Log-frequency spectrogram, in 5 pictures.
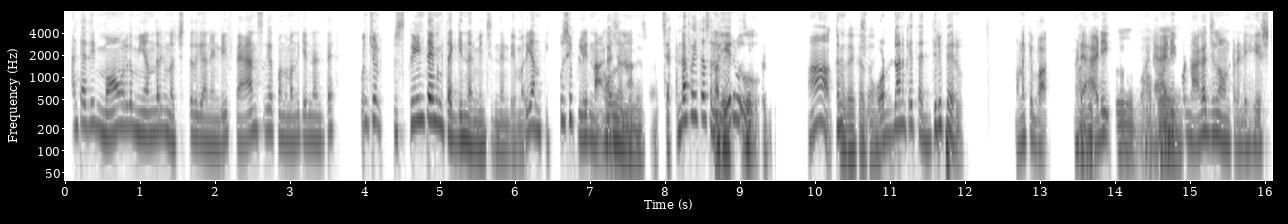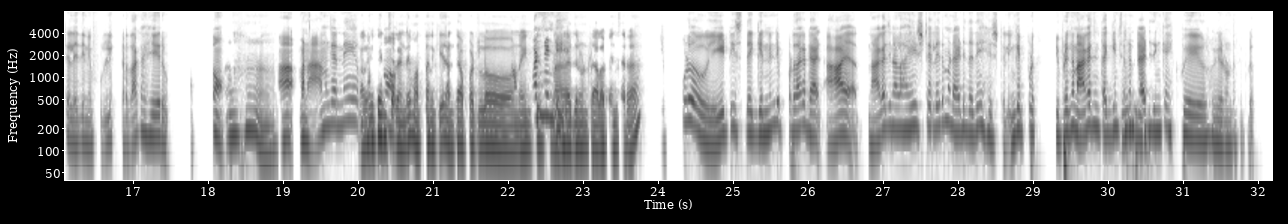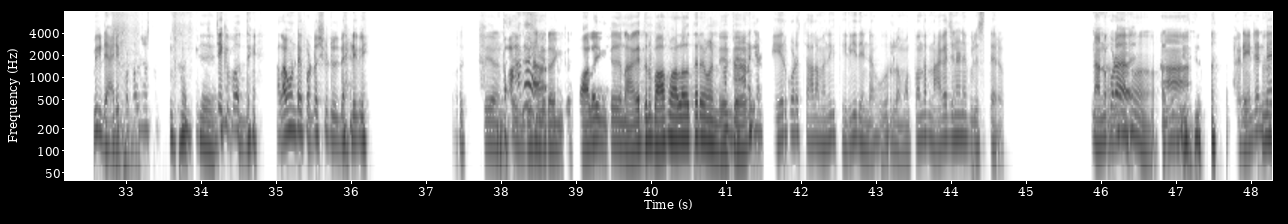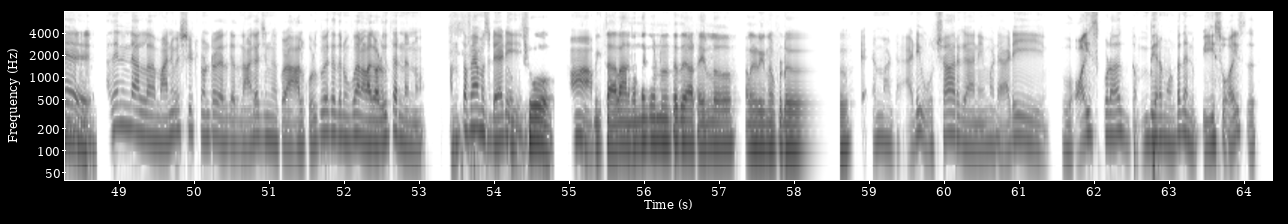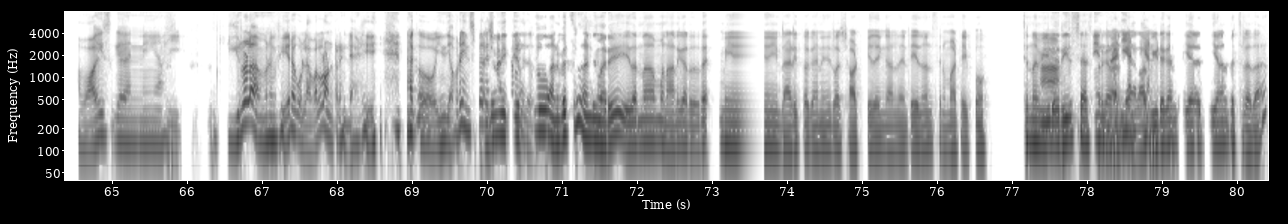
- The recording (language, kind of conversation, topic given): Telugu, podcast, కుటుంబంగా కలిసి సినిమాలకు వెళ్లిన మధుర జ్ఞాపకాలు మీకు ఏమైనా ఉన్నాయా?
- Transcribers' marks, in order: in English: "ఫాన్స్‌గా"; in English: "స్క్రీన్ టైమింగ్"; in English: "సెకండ్ హాఫ్"; tapping; in English: "డ్యాడీ"; in English: "లుక్స్"; in English: "డ్యాడీ"; in English: "హెయిర్ స్టైల్"; in English: "ఫుల్"; in English: "ఎయిటీస్"; in English: "హెయిర్ స్టైల్"; in English: "డ్యాడీ‌ది"; in English: "హెయిర్ స్టైల్"; in English: "డ్యాడీ‌ది"; other background noise; in English: "డ్యాడీ"; giggle; in English: "డ్యాడీ‌వి"; chuckle; in English: "హీరో"; in English: "ఫాలో"; in English: "ఫాలో"; laughing while speaking: "హీరు"; in English: "స్ట్రీట్‌లో"; in English: "ఫేమస్ డ్యాడీ"; in English: "టైమ్‌లో"; distorted speech; in English: "డ్యాడీ"; in English: "డ్యాడీ వాయిస్"; in English: "బేస్"; in English: "వాయిస్"; giggle; in English: "లెవెల్‌లో"; in English: "డ్యాడీ"; giggle; in English: "ఇన్స్‌స్పిరేషన్"; in English: "డ్యాడీ‌తో"; in English: "షార్ట్‌ఫిల్మ్"; in English: "రీల్స్"; in English: "రెడీ"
